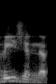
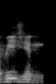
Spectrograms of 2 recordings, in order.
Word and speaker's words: vision: Và blur vision, vision là cái tầm nhìn, không phải xe vision đâu các bạn. Đọc là vision chứ không đọc là vision nha. Vision, vision, giống như television vậy đó.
